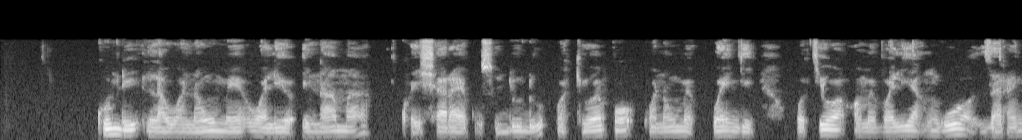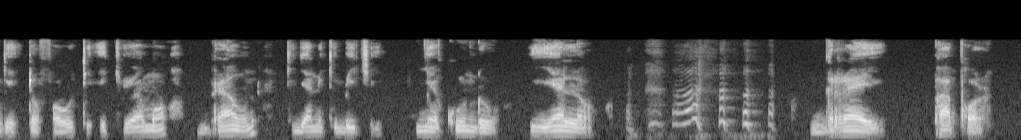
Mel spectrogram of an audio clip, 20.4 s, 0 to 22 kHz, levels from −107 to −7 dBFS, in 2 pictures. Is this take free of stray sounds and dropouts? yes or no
no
